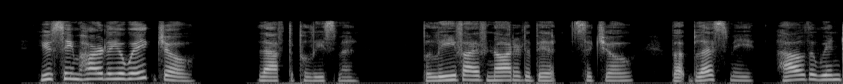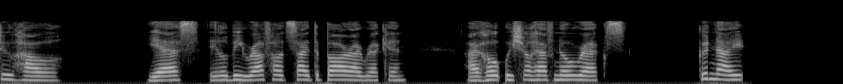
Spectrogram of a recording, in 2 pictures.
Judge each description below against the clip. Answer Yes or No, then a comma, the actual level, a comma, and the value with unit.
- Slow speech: No, average, 155 wpm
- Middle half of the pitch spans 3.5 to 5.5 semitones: No, average, 3.0 semitones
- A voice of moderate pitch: No, high, 200 Hz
